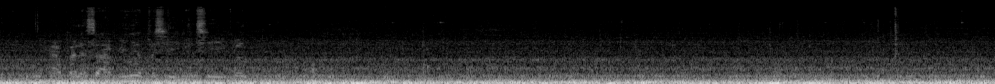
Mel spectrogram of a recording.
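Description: Tyres rumble and bump over a rough dirt road.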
